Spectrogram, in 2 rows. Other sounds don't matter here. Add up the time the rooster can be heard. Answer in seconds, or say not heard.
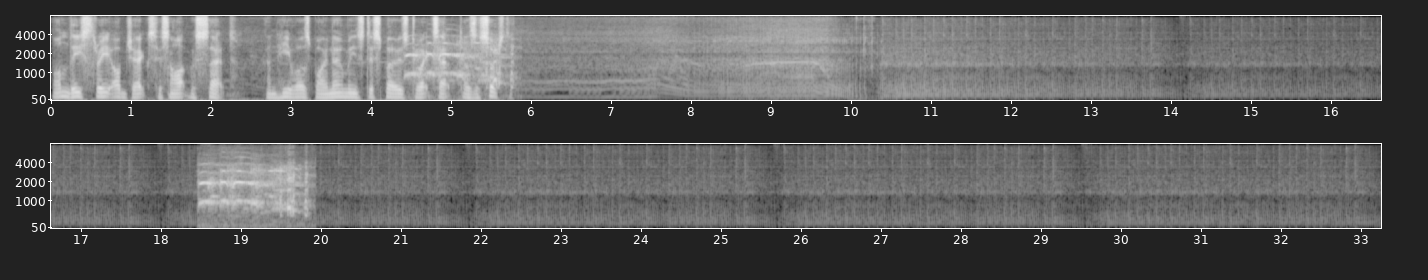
3 s.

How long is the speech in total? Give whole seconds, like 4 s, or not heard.
6 s.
